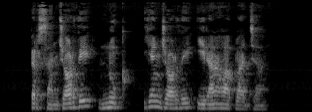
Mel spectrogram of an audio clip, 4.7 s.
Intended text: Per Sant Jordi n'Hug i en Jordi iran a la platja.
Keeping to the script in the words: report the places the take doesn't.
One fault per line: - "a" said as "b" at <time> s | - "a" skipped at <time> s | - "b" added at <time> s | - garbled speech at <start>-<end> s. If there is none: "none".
none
